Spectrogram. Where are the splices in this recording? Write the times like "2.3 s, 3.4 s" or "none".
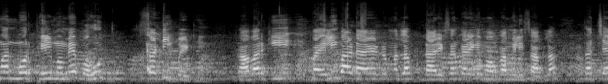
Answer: none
